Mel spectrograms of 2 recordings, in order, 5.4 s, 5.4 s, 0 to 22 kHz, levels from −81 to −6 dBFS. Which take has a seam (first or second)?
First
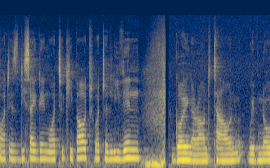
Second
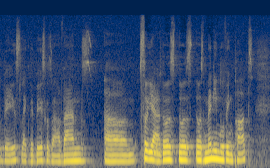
first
